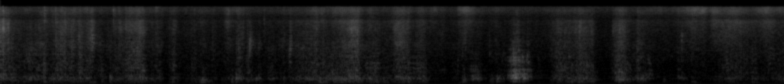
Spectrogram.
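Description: Vinyl seat cover being worked by hand onto a race seat: irregular rustling and rubbing of the vinyl against the seat, with a louder scuff about five seconds in.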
